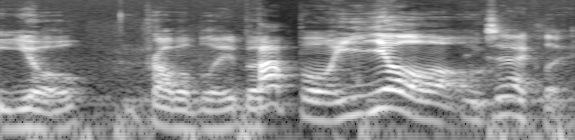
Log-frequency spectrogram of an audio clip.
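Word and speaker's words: Papo & Yo: Today I am Re says it tilts me slightly when people pronounce the ampersand in Papo and Yo as and instead of E, because it's Papo E Yo, right?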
